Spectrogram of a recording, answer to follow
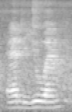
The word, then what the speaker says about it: Lam: So Mooladhara mantra is LUM, L-U-M or L-A-M, whichever way you find the sound. So Mooladhara mantra, Bij mantra is L-A-M. Pronunciation is LUM.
